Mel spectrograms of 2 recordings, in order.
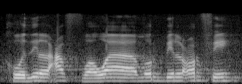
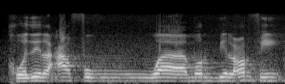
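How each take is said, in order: First: The first w keeps a brief, shortened vowel. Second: The two w sounds merge into one. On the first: "waw yang pertama dibaca dengan dua per tiga harokatnya" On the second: "bacaan yang pertama itu sebenarnya adalah idghamkan"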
